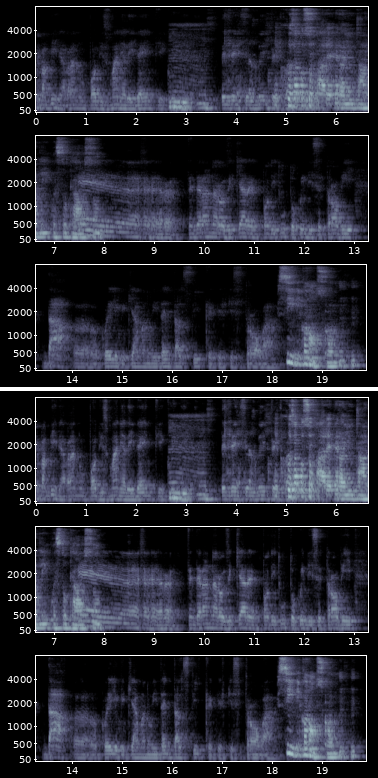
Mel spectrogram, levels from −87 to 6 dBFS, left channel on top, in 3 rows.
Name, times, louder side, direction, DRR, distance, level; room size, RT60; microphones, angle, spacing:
voice 1, 0.0-3.1 3.7-5.6 7.5-18.1, right 2 dB, 65° right, 2.7 m, -35 dB
voice 2, 2.6-3.6 3.8-4.1 4.6-8.0 18.1-19.7, right 3 dB, 45° right, 1.2 m, -25 dB
13.5 x 13.0 x 7.2 m
head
